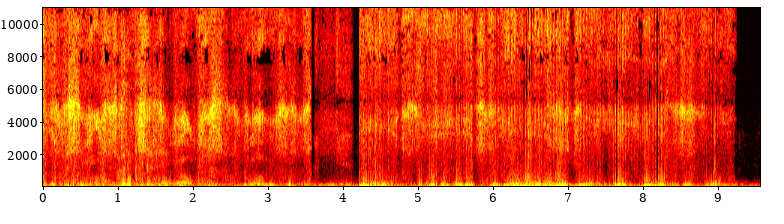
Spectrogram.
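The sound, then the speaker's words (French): Steady, loud gusts of real wind roar for about four seconds, then after a brief break a second stretch of rushing, blowy noise follows, someone imitating the wind by blowing into the microphone. “C'était le vrai vent et le faux vent.”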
